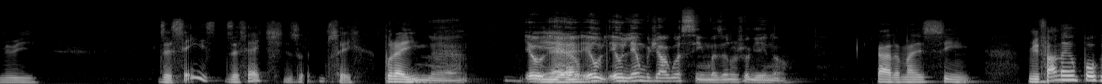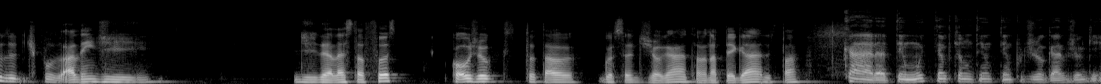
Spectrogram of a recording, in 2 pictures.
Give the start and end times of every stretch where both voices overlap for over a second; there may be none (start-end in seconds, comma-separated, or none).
none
